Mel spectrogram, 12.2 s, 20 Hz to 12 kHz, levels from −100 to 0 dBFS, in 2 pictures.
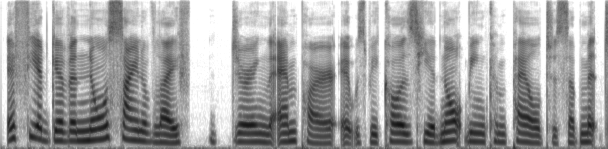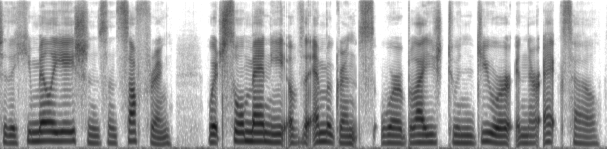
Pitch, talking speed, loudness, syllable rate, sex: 190 Hz, 190 wpm, -18 LUFS, 5.7 syllables/s, female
